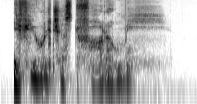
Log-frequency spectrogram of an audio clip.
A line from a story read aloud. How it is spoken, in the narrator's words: he whispered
